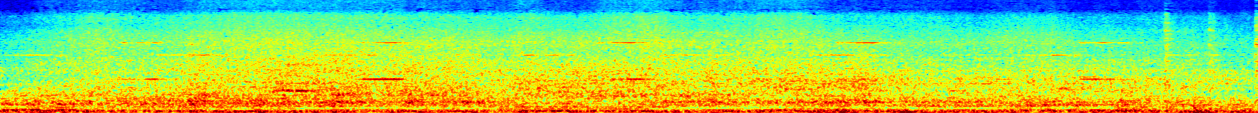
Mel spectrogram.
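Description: KONE MonoSpace machine-room-less traction elevator car travelling between floors, a steady rumble and hum of the ride, with faint short beeps about every two seconds.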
